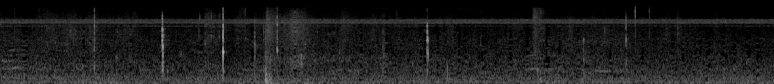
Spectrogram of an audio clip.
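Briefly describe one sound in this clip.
A young orangutan chews and crunches food close by.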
